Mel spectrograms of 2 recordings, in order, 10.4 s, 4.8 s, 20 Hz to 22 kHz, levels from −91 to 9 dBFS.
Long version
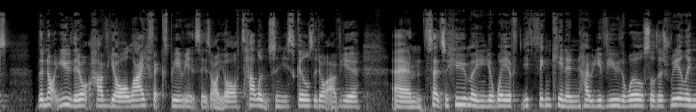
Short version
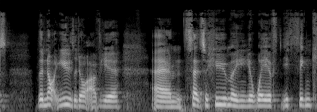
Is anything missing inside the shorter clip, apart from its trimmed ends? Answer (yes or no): yes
